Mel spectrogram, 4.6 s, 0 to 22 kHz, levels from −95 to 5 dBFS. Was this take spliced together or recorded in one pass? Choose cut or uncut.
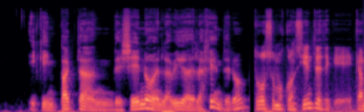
cut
